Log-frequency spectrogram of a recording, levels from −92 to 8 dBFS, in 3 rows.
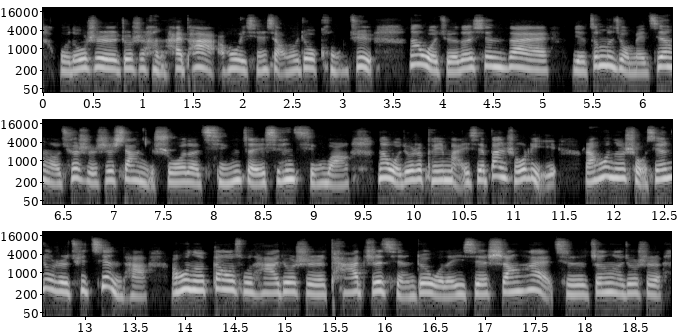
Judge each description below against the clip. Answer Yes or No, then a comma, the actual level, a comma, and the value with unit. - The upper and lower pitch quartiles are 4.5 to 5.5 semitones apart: No, average, 4.0 semitones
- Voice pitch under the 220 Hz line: No, high, 230 Hz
